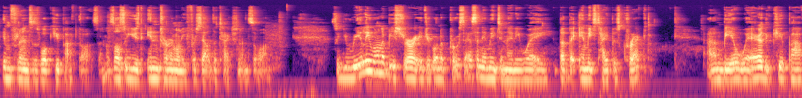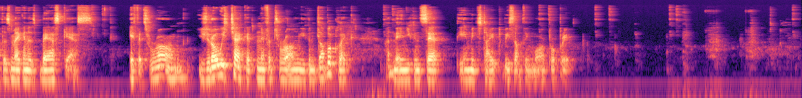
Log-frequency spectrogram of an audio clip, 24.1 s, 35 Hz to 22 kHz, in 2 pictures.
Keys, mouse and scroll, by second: 13.2 click, 13.4 click, 22.1 click, 22.6-24.0 scroll down 2, 24.0 click, 24.0 scroll down 1.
